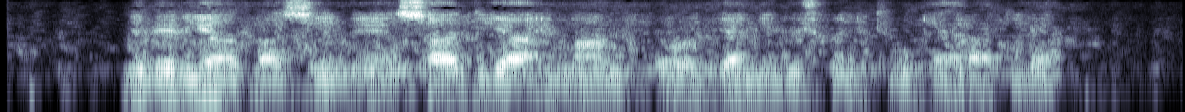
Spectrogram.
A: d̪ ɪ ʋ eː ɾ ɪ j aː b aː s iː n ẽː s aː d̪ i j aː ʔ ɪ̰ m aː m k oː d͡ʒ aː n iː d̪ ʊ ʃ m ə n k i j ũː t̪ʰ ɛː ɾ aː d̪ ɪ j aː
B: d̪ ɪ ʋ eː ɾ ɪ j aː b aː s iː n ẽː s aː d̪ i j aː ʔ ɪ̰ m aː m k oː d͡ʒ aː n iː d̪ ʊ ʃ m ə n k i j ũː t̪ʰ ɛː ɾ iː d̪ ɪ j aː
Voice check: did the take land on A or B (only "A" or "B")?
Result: A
